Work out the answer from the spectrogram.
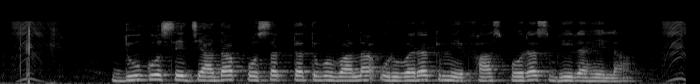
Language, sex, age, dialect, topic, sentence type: Bhojpuri, male, 18-24, Southern / Standard, agriculture, statement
